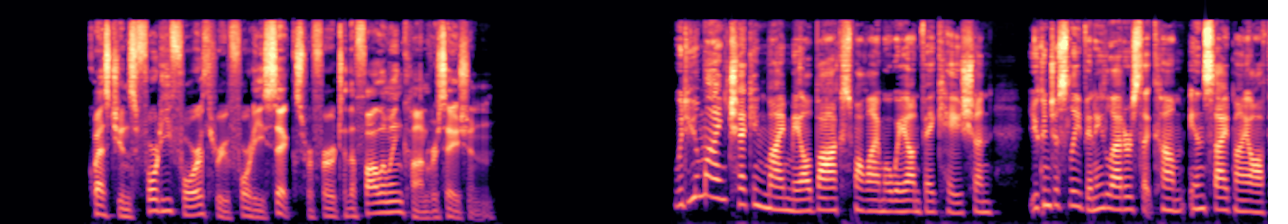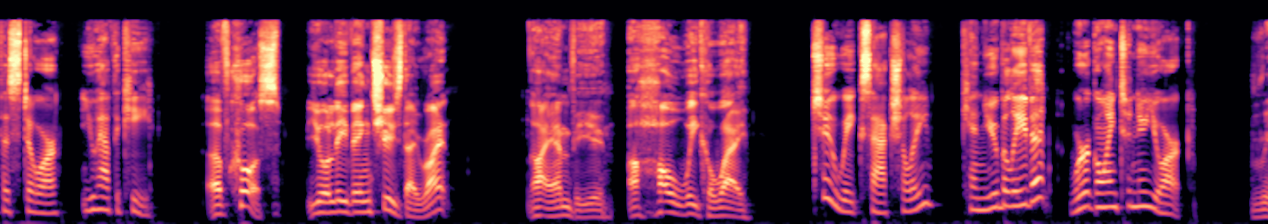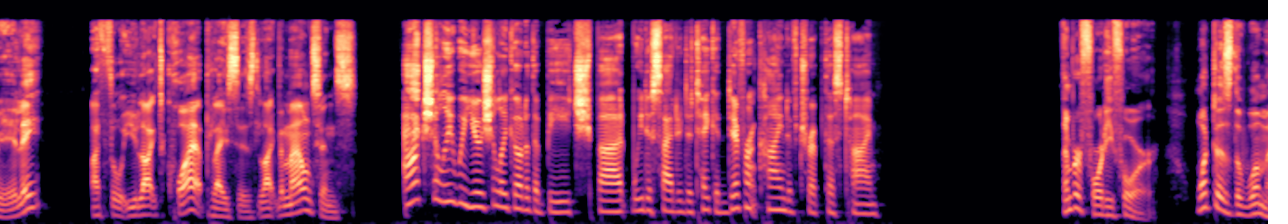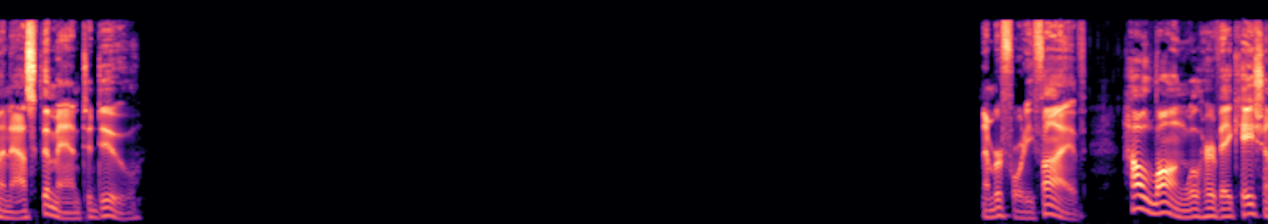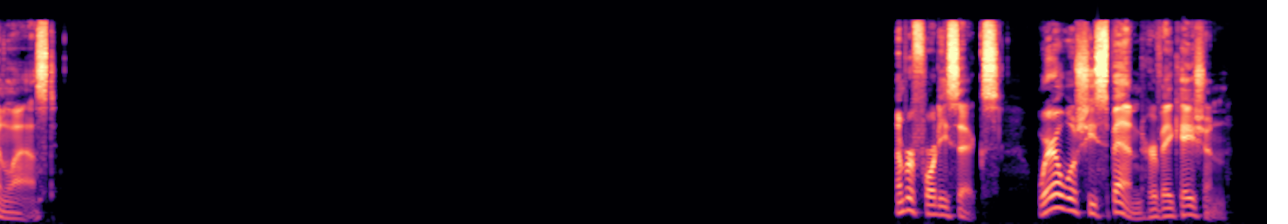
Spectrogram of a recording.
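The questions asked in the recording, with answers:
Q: What does the woman ask the man to do?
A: Check her mailbox

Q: How long will her vacation last?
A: Two weeks

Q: Where will she spend her vacation?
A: New York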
